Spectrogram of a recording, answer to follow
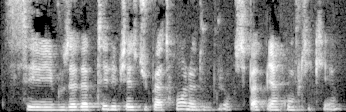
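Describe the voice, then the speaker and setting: A woman's voice: mid-range voice, fairly even intonation, a little fast, dark tone. A young woman from France chatting casually about garments she sewed, with many fillers as she shows the details. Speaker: sewing vlogger. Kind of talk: casual chat.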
